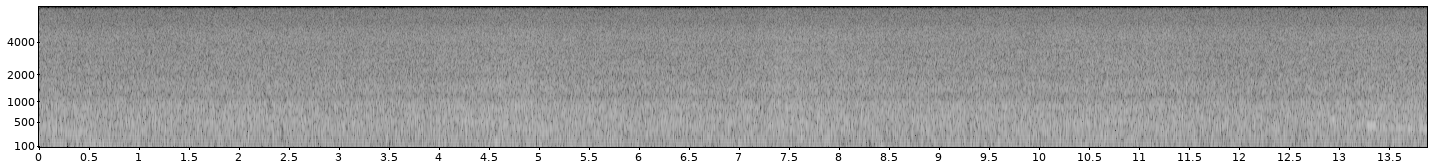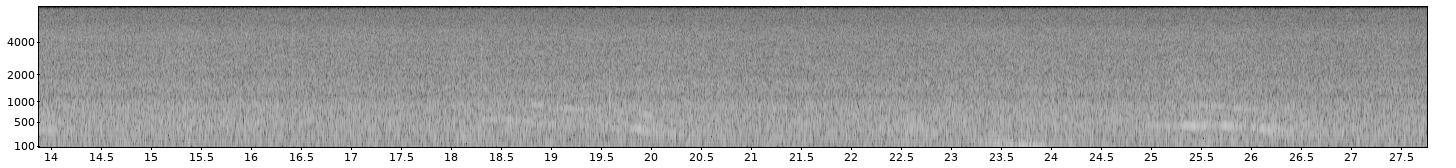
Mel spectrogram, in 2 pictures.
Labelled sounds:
19.0	19.3	humpback whale, 0.78 to 0.88 kHz

